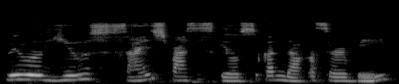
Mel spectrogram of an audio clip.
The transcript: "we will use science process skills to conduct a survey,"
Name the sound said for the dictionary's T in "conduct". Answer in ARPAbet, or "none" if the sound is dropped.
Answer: none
